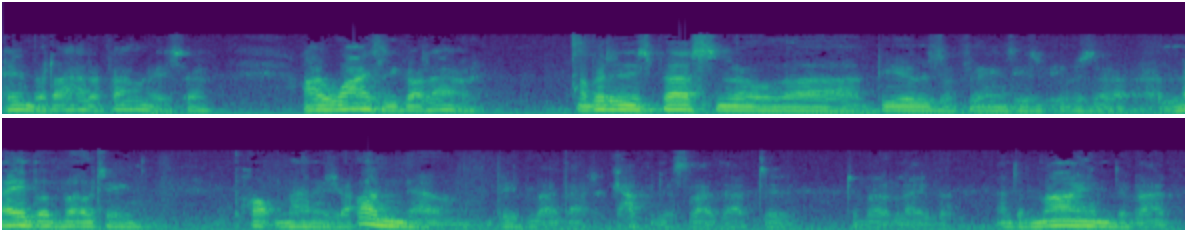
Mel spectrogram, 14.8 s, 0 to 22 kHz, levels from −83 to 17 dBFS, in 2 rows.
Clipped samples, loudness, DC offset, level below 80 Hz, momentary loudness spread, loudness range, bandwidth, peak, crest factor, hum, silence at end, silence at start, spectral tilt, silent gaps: under 0.1%; -17 LUFS; 1%; -36 dBFS; 17 LU; 8 LU; 7.6 kHz; 0 dBFS; 16 dB; none; 0 s; 0 s; -6.5 dB/octave; none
